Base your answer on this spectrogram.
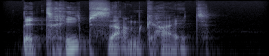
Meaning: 1. industriousness 2. bustle
- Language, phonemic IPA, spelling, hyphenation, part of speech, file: German, /bəˈtʁiːpzaːmkaɪ̯t/, Betriebsamkeit, Be‧trieb‧sam‧keit, noun, De-Betriebsamkeit.ogg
